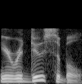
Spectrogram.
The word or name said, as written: irreducible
